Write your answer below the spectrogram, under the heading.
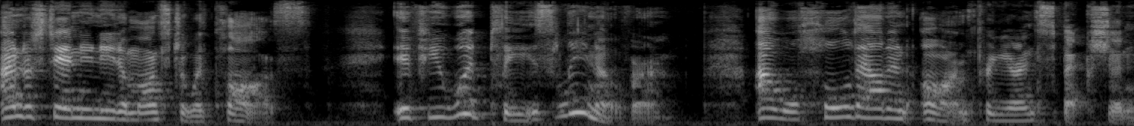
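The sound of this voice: The intonation rises and falls with lots of life. It comes in an unforced reading voice.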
